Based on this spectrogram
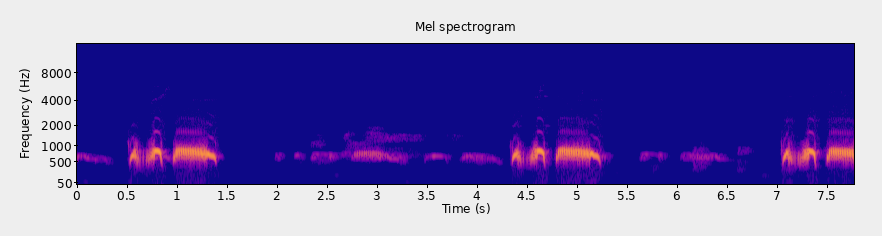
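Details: Spotted dove 'thúc rút' coo played as a trapping lure. Three phrases recur roughly every three seconds: two clipped swooping syllables, then a long resonant burr. Quiet low mutterings fill the gaps.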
